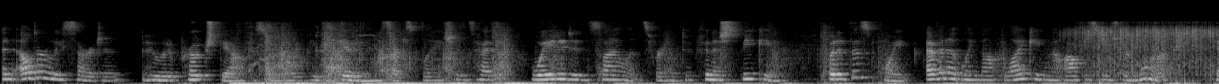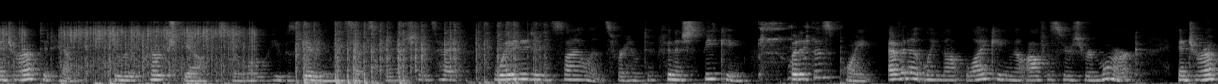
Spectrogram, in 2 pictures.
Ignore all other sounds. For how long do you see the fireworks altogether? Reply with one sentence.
You can hear the fireworks for 7 seconds altogether.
